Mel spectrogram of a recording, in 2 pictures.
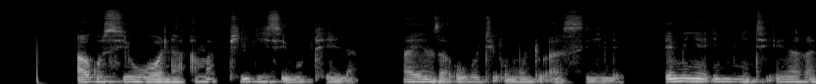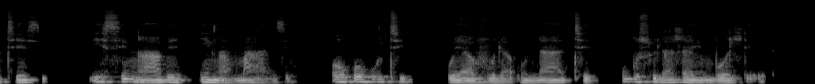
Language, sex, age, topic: North Ndebele, male, 18-24, health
